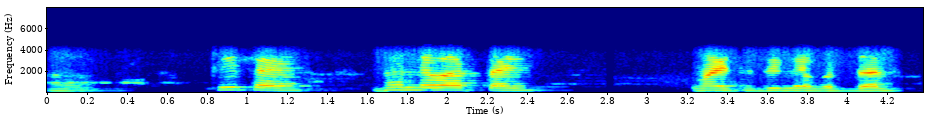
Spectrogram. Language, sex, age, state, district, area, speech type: Marathi, female, 45-60, Maharashtra, Thane, rural, conversation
